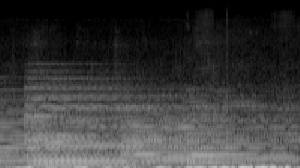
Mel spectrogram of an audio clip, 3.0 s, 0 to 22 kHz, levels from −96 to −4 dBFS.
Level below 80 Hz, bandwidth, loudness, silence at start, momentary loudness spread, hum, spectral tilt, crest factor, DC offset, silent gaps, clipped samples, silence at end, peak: -50 dBFS; 11.5 kHz; -40 LUFS; 0 s; 7 LU; none; -8 dB/octave; 12 dB; under 0.1%; none; under 0.1%; 0 s; -22 dBFS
